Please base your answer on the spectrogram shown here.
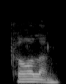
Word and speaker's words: column: لو نقيت الكلمه بتاعتك if you find this word ends with mn الكلمه بتنتهي ب mn ما تنطقش حرف ال N زي autumn, column, dam, okay؟ طيب حرف ال P, ال P, okay؟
